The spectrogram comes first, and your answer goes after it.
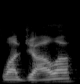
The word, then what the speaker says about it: La Jolla: I think you guys are pronouncing it wrong. It's Lajala.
